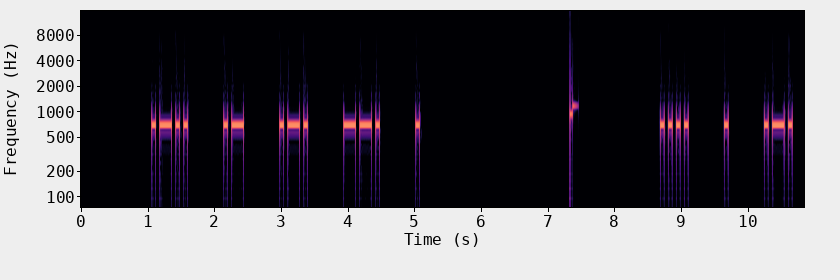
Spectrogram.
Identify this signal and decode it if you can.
Morse code, heard as a keyed tone, about 20 wpm, spaced as for 11 wpm, 700 Hz. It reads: LARGE HER
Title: 3x Character Spacing - Top 200 Words - 20wpm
